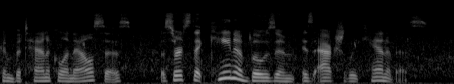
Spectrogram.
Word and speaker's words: kaneh bosm: And one of those ingredients is phonetically pronounced "kaneh bosm".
